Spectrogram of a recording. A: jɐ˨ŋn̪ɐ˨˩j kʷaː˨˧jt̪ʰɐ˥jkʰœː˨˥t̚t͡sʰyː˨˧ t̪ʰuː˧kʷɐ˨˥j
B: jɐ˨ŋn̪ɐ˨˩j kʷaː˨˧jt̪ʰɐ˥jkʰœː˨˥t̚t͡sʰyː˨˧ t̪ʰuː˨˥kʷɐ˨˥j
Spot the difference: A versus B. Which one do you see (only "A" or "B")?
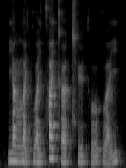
B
